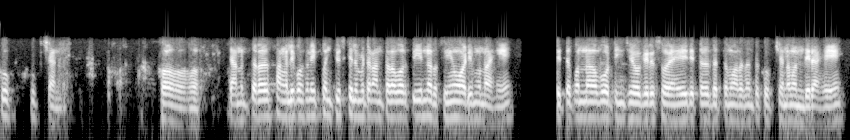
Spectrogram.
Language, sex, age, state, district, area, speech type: Marathi, male, 30-45, Maharashtra, Sangli, urban, conversation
